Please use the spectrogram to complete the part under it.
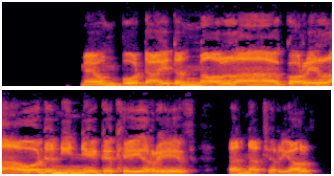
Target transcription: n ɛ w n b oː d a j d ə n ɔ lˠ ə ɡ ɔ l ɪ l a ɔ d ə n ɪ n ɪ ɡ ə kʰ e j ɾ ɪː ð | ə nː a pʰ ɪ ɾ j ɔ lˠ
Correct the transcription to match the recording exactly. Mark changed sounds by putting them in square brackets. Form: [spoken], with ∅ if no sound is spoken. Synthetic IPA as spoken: [m] ɛ w n b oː d a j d ə n ɔ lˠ [a] ɡ ɔ [ɾ] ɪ l a ɔ d ə n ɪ n ɪ ɡ ə kʰ e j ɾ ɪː [v] | ə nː a [tʰ] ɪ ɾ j ɔ lˠ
